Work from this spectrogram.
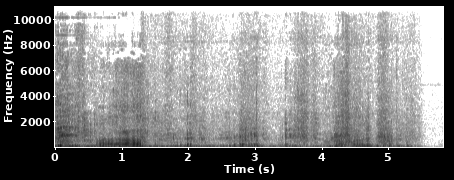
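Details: Low, gravelly leopard roar with a strong grating burst around the first second, then a run of quicker, softer rasping grunts that fade out before the end.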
